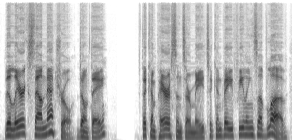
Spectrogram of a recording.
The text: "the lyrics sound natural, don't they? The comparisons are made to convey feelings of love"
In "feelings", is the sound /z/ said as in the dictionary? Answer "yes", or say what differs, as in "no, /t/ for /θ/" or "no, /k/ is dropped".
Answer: yes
